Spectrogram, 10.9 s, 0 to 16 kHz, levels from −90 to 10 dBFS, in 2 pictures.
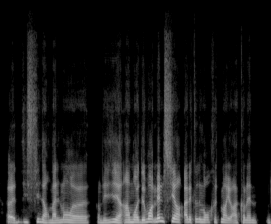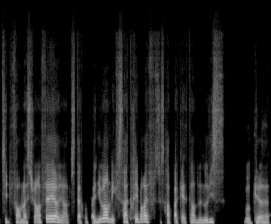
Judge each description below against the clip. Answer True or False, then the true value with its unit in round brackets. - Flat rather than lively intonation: False (3.2 semitones)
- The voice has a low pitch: False (165 Hz)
